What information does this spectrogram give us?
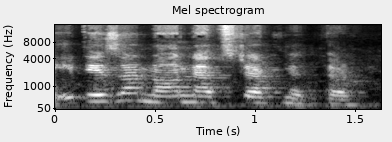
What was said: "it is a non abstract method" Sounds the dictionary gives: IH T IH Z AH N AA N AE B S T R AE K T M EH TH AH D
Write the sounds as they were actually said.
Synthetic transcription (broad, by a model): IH T IH Z AH N AA N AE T S T EH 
